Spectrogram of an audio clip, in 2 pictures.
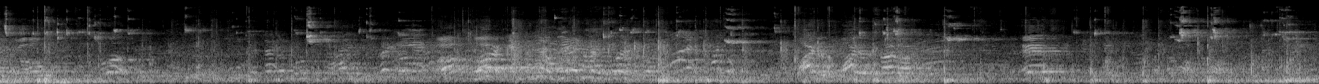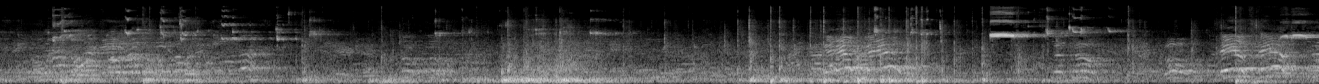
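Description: A crowd of spectators chatters and calls out throughout.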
